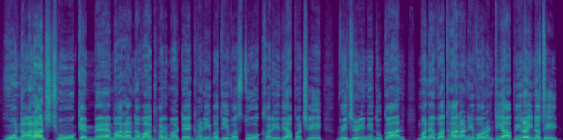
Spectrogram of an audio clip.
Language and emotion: Gujarati, angry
